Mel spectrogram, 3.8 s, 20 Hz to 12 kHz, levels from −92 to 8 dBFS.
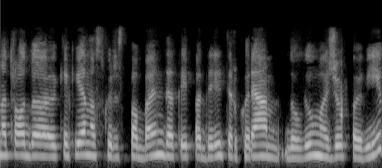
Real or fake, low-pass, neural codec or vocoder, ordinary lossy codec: fake; 7.2 kHz; codec, 16 kHz, 4 kbps, X-Codec, HuBERT features, trained on general audio; MP3, 48 kbps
